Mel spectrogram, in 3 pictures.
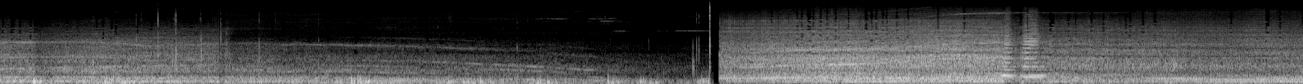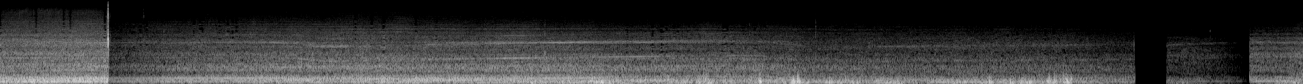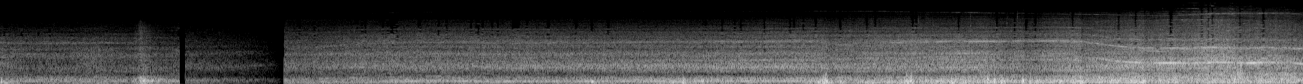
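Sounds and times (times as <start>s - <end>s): garbage truck diesel engine: 0.0s - 6.2s, 7.2s - 39.0s
high-pitched brake squeals: 33.5s - 39.0s.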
